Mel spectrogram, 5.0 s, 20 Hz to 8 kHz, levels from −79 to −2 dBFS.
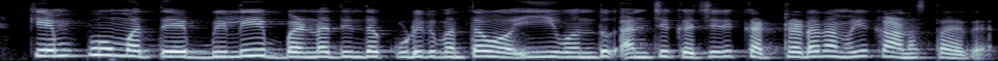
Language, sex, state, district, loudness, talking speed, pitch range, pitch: Kannada, female, Karnataka, Belgaum, -15 LUFS, 155 wpm, 230-255 Hz, 240 Hz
